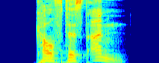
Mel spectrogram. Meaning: inflection of ankaufen: 1. second-person singular preterite 2. second-person singular subjunctive II
- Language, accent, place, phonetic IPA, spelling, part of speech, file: German, Germany, Berlin, [ˌkaʊ̯ftəst ˈan], kauftest an, verb, De-kauftest an.ogg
